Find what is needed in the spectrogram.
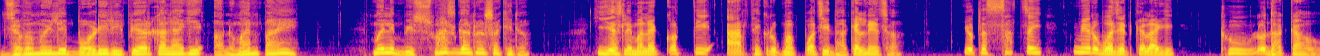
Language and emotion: Nepali, sad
